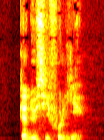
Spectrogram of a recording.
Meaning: deciduous
- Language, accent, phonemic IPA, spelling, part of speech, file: French, France, /ka.dy.si.fɔ.lje/, caducifolié, adjective, LL-Q150 (fra)-caducifolié.wav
